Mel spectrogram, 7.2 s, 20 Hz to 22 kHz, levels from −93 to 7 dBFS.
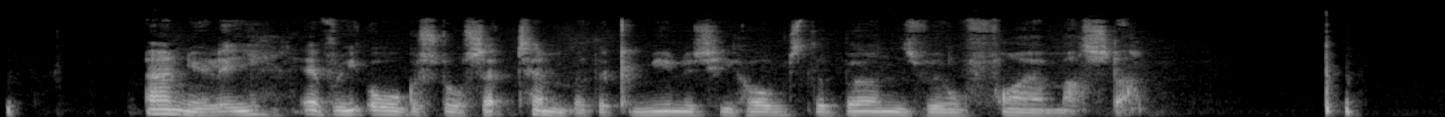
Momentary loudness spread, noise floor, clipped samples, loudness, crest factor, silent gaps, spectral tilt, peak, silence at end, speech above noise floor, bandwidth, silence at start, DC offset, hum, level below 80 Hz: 9 LU; -83 dBFS; under 0.1%; -29 LUFS; 22 dB; none; -5 dB/octave; -8 dBFS; 0.45 s; 56 dB; 11.5 kHz; 0.05 s; under 0.1%; none; -72 dBFS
